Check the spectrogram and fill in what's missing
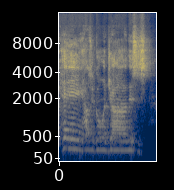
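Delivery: chirpy telemarketer hello, hammed-up; upbeat salesman. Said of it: "This upbeat all the time, like, salesman".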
